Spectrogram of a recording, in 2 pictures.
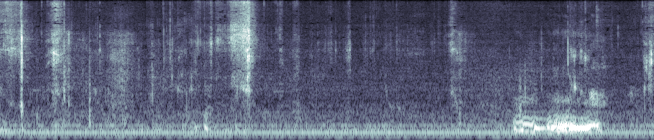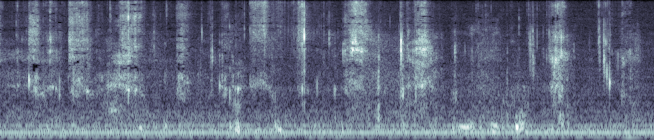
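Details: A mini bull terrier, a female, eating an apple indoors and sharing it with her owner: wet crunching bites and chewing clicks come in bursts across the recording, over a steady low electrical hum.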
